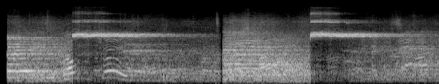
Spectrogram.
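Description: Referee's whistle blown twice, a high steady tone each time lasting about a second and a half, the second blast starting about three seconds in. Shouting voices in the gym, with thuds from the mat, sound under it.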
